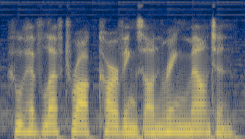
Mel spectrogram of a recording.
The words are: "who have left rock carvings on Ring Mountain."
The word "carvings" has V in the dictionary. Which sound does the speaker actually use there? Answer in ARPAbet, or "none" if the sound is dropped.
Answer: V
